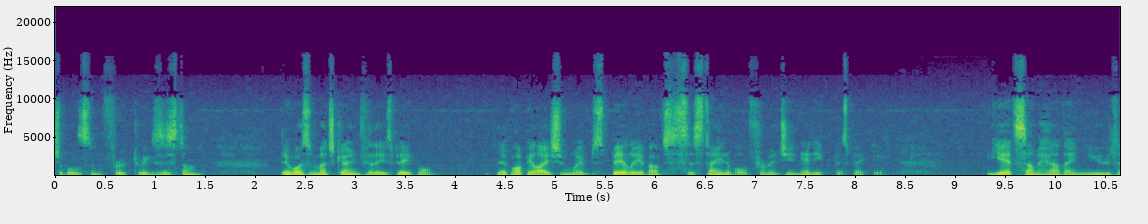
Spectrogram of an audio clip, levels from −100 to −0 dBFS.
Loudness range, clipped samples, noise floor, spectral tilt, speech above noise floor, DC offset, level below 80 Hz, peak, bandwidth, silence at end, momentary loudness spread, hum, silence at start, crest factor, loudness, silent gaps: 4 LU; under 0.1%; -53 dBFS; -5 dB/octave; 34 dB; under 0.1%; -38 dBFS; 0 dBFS; 15.5 kHz; 0 s; 14 LU; none; 0 s; 20 dB; -19 LUFS; none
